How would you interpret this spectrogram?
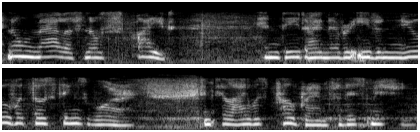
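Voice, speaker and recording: An actress playing a gentle, naive alien woman from a utopian world, earnest and solemn in a dramatic radio play style. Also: medium pitch, a little hiss or hum, natural voice. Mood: wistful, solemn. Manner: earnest, dreamy, solemn, deliberate. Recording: dull old radio recording with music behind.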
